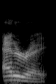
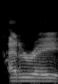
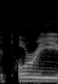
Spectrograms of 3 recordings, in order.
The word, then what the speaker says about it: Ettore: who's watching and listening it's pronounced ettere so every time i've corrected you i'm sorry but i was right it's etere it's not a tori or all the other different versions um and then the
